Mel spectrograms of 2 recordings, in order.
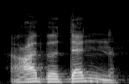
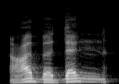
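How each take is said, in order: Both takes have the same delivery.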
